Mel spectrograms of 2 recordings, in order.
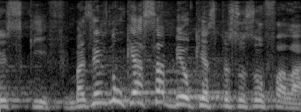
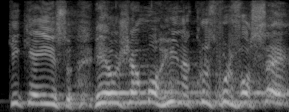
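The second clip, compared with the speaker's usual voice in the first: raised, higher voice building in force; impassioned rebuke; 5 semitones higher, 3 dB louder than usual. Acted. Jesus recalls his suffering on the cross, fervently. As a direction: preach it at full intensity.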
